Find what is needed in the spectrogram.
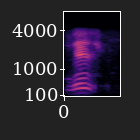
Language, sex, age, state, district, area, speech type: Bodo, male, 45-60, Assam, Baksa, urban, conversation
